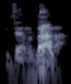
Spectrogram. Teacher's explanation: Se escucha más el énfasis, la mayor fuerza de voz en la última sílaba que sería la sílaba da. Y esta es una palabra aguda, sin tilde, pero que termina en D.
